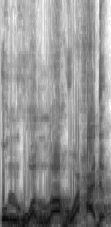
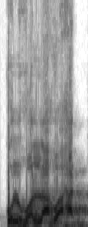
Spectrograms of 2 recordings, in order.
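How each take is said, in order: First: The final d ends with a short bounce. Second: The final d ends flat with no bounce. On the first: The speaker calls it right. "Yang benar itu" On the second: The speaker calls it wrong. "kalau orang baca tidak patah itu salah"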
